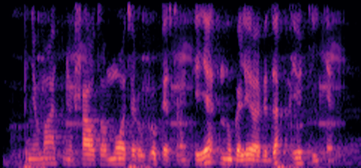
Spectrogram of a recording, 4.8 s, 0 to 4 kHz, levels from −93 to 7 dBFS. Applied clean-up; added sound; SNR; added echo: none; Burping, eructation; 18 dB; reverberation time 1.3 s.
